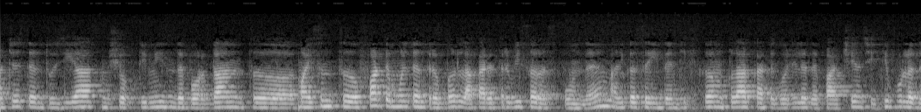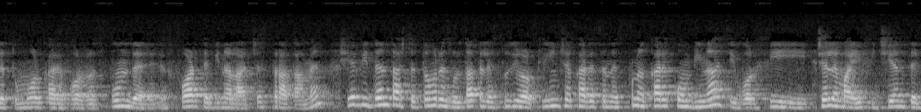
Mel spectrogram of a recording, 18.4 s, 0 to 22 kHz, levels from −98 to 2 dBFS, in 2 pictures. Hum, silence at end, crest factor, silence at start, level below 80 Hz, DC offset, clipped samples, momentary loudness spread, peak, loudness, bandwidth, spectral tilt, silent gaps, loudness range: none; 0 s; 18 dB; 0 s; -62 dBFS; under 0.1%; under 0.1%; 6 LU; -6 dBFS; -25 LUFS; 5.6 kHz; -9 dB/octave; none; 2 LU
